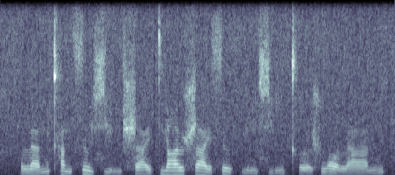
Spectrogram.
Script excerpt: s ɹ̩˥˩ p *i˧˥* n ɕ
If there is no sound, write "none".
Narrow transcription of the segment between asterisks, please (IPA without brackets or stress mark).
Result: i˧˥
